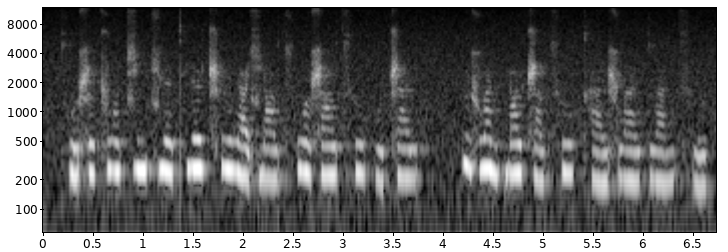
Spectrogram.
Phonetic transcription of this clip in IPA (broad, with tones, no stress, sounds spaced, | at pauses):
t̪ʰ ṵ˨˩ ʂ ɤ˨˦ ʈ͡ʂ w ɔ˦ t͡ɕ i˦ n t͡ɕ ɥ ɛ˥˨ t̪ʰ j ɛ˦ ʈ͡ʂʰ ɻ̩˦ l ä̰˨˩ ɕ j ɑ˨˦ ʊ̯ t͡sʰ w ɔ˥˨ ʂ ɑ˦ ʊ̯ t͡sʰ ɹ̩˦ p u˨˦ ʈ͡ʂ a˦ ɪ̯ | p y˥˨ ʂ w a˥˨ n p j ɑ˦ ʊ̯ ʈ͡ʂ ɑ˨˦ ʊ̯ t͡sʰ ɹ̩˦ kʰ a˨˦ ɪ̯ ʂ w a˨˦ ɪ̯ t̪ w a˨˦ n t͡sʰ ɹ̩˨˩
